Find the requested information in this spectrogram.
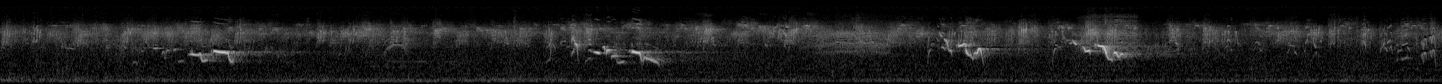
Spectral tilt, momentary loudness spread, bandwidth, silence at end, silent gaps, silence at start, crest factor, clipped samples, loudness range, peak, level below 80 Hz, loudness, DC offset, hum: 2 dB/octave; 16 LU; 16 kHz; 0 s; none; 0 s; 20 dB; under 0.1%; 8 LU; -10 dBFS; under -90 dBFS; -28 LUFS; under 0.1%; none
